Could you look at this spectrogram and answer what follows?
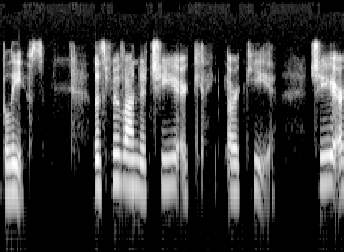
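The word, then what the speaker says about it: qi: Quote, "Ki or Chi, pronounced Chi, is the energy flow created along the pathways that connect the acupuncture points on the body.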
